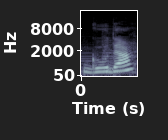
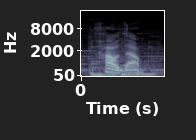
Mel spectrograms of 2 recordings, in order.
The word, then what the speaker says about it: Gouda: this one behind me depending on whether you're a native you will pronounce it either gouda or chowda so since we're talking about authentic dutch cheese we're going to call it hauda the cheese takes its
